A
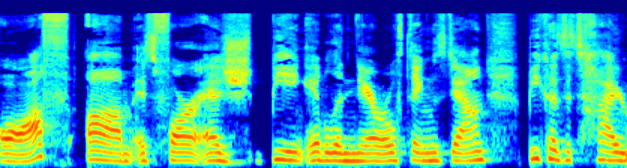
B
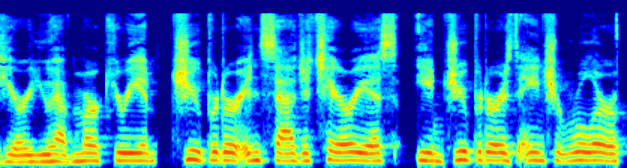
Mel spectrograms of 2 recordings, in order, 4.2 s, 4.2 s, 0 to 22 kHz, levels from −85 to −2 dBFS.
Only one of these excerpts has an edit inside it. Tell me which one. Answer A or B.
B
